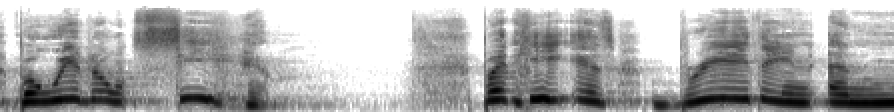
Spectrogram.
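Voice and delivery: impassioned preaching, key words punched loud; preaching at full force. Real, not acted. Preacher proclaiming Holy Spirit to the church, impassioned preaching. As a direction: drive each phrase home with swelling emphasis.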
